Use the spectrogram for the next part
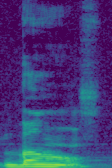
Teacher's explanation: instead of saying the word bone to completion, we're going to stop right before we complete the N sound. Notice how you say N. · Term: nasal sound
